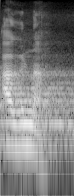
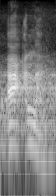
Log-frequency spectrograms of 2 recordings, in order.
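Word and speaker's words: أَغْنَى: Itu bacanya agna. Bukan anna tapi agna.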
